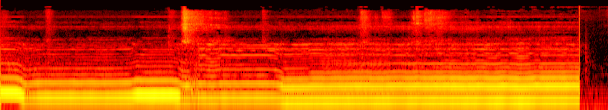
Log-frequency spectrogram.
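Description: A man humming a low, prayer-like chant: one long hum held on a few notes that step downward, cutting off suddenly near the end.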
